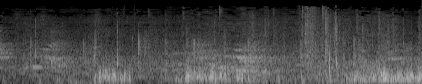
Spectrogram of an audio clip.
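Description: Indistinct voices talking, with a few sharp clicks about three seconds in.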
